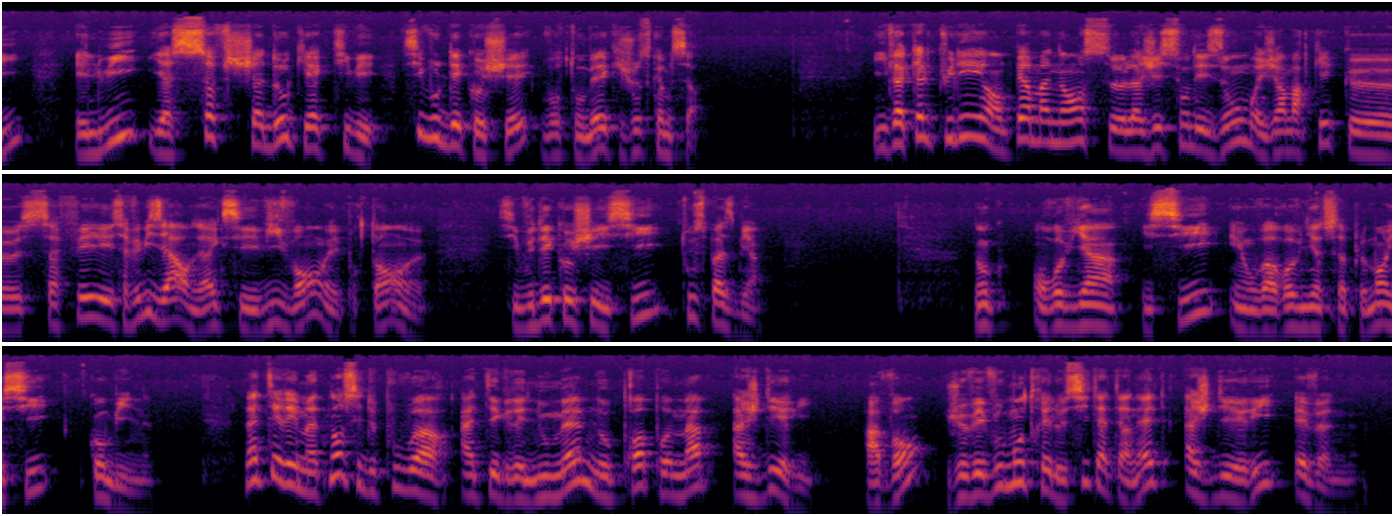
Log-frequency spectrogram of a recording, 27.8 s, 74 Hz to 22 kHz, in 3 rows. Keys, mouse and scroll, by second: 2.7 click, 5.6 click, 13.8 click, 16.6-19.8 drag, 20.2-26.2 middle drag.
